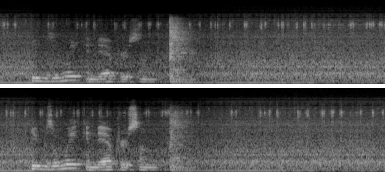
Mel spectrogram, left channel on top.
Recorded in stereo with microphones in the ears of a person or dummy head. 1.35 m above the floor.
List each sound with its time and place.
0.3 s a man speaking: 80° right, 0.8 m
1.7 s a gunshot: 50° left (ahead or behind), 0.6 m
